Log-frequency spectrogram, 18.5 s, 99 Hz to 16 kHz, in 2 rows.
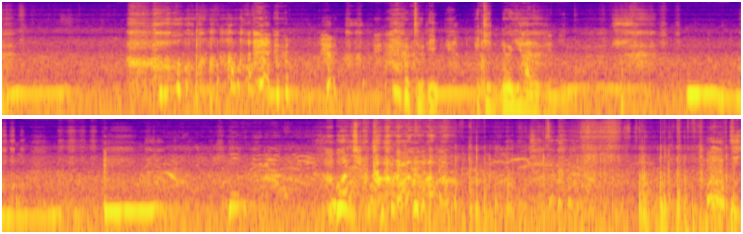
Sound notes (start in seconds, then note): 1.9 laughing; 7.7 woman humming; 13.1 steps clattering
